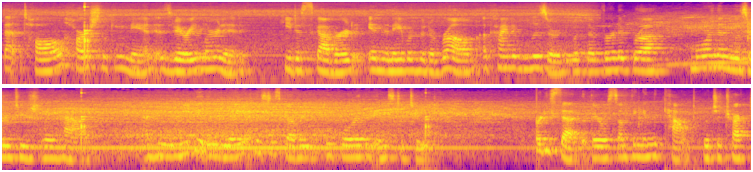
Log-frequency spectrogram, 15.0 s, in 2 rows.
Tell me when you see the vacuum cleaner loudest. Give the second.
10 s.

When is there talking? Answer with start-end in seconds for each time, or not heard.
0.0-11.8, 12.8-14.9.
